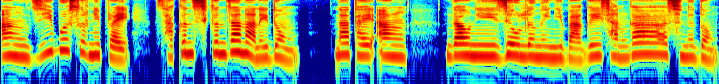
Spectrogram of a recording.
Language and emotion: Bodo, fearful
